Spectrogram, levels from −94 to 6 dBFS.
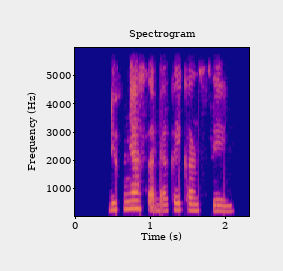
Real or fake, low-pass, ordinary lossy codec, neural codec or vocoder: real; 5.4 kHz; Opus, 24 kbps; none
